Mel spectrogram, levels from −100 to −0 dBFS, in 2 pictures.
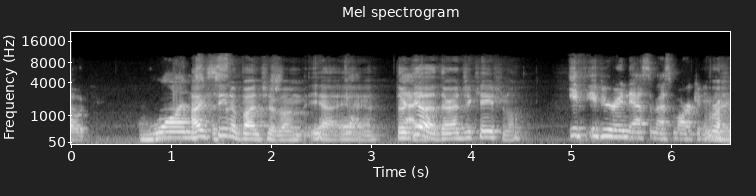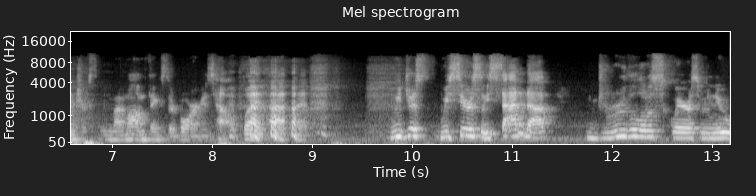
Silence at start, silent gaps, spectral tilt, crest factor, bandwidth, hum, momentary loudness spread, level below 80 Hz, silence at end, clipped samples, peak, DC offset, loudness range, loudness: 0 s; none; -5 dB/octave; 20 dB; 11 kHz; none; 14 LU; -44 dBFS; 0 s; under 0.1%; 0 dBFS; under 0.1%; 6 LU; -18 LUFS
